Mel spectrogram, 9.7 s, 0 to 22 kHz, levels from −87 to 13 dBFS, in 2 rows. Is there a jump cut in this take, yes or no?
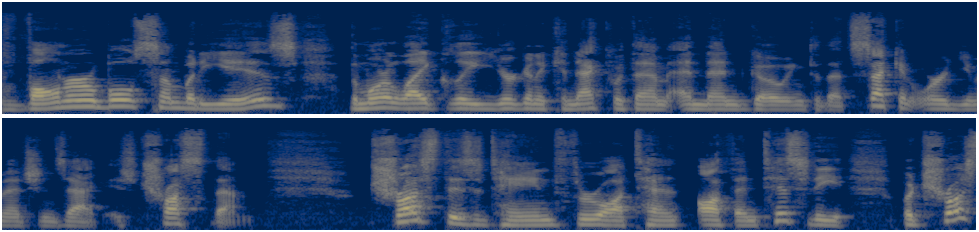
no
